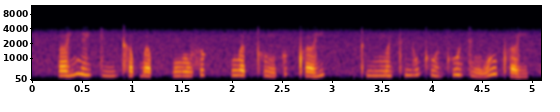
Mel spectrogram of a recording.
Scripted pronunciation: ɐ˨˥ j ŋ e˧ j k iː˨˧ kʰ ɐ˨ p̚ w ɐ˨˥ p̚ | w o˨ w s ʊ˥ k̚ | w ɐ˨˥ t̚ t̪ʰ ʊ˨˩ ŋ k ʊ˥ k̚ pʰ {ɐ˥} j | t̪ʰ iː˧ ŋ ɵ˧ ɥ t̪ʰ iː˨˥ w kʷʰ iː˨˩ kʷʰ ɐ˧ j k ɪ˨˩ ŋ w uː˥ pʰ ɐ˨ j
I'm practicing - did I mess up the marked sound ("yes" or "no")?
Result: yes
